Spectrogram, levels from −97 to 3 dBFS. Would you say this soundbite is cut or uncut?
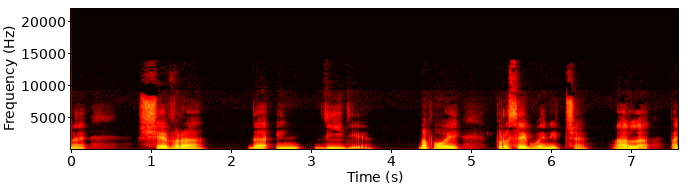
uncut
